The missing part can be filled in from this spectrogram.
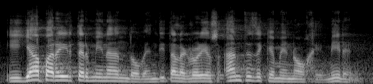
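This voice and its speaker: A man's voice: on the high side, expressive, fairly quick. A male preacher, talking in an emphatic sermon style full of rhetorical questions and fillers. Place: United States. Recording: long reverb hall sound.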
